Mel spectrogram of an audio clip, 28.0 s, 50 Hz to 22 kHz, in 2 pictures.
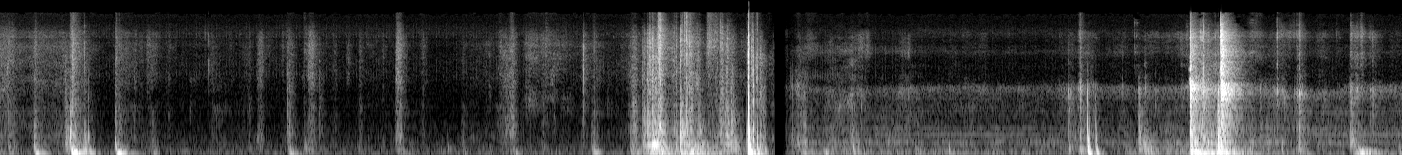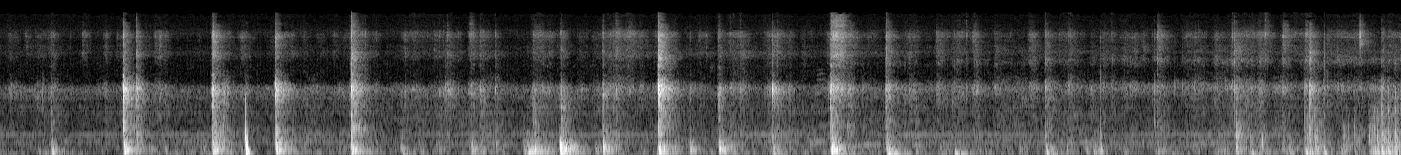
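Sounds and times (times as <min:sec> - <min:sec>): footsteps on hardwood floor: 0:00.0 - 0:01.8, 0:18.1 - 0:28.0.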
